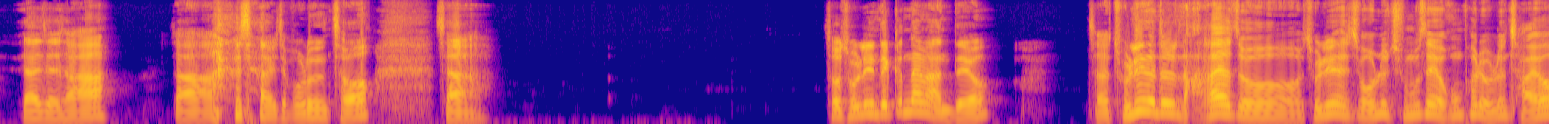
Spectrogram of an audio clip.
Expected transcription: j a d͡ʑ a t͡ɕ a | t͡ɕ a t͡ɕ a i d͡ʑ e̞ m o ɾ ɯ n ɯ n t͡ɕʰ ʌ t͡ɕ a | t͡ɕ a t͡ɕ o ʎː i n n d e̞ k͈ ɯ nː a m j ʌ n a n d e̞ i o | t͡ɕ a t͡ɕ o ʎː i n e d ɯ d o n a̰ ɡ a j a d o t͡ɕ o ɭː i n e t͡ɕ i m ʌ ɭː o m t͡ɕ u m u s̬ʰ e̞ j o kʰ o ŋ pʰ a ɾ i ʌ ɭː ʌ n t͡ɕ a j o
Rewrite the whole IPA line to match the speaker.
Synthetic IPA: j a d͡ʑ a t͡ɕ a | t͡ɕ a t͡ɕ a i d͡ʑ e̞ m o ɾ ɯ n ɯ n t͡ɕʰ ʌ t͡ɕ a | t͡ɕ ʌ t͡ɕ o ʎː i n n d e̞ k͈ ɯ nː a m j ʌ n a n d e̞ j o | t͡ɕ a t͡ɕ o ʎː i n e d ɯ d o n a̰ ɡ a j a d͡ʑ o t͡ɕ o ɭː i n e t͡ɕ i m ʌ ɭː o n t͡ɕ u m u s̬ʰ e̞ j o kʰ o ŋ pʰ a ɾ i ʌ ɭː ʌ n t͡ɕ a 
